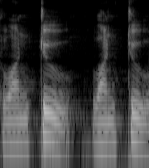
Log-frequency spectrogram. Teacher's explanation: an iambic passage should sound like one two one two where you hit the second syllable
